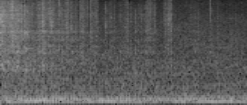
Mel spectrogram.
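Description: A motor vehicle engine running with a steady low hum, starting abruptly and holding through.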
